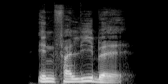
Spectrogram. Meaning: infallible
- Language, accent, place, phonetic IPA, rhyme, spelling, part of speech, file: German, Germany, Berlin, [ɪnfaˈliːbl̩], -iːbl̩, infallibel, adjective, De-infallibel.ogg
